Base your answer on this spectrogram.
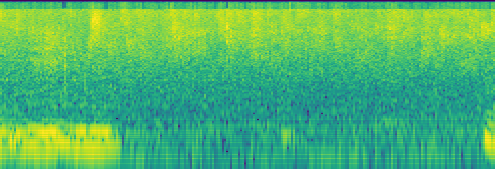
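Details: Jully, a Labrador, snores while sleeping: one low, droning breath with stacked harmonics lasting about a second at the start, then quiet room hiss, and another breath just beginning at the very end.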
